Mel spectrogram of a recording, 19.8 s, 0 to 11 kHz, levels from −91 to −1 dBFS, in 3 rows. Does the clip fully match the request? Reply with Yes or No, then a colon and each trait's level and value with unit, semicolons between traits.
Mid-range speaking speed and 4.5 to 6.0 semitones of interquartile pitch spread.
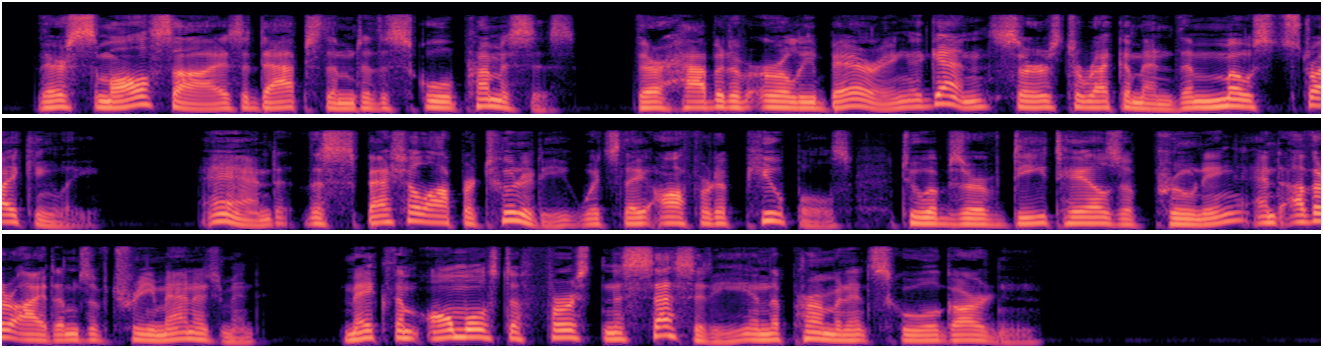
No: average, 160 wpm; average, 3.9 semitones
